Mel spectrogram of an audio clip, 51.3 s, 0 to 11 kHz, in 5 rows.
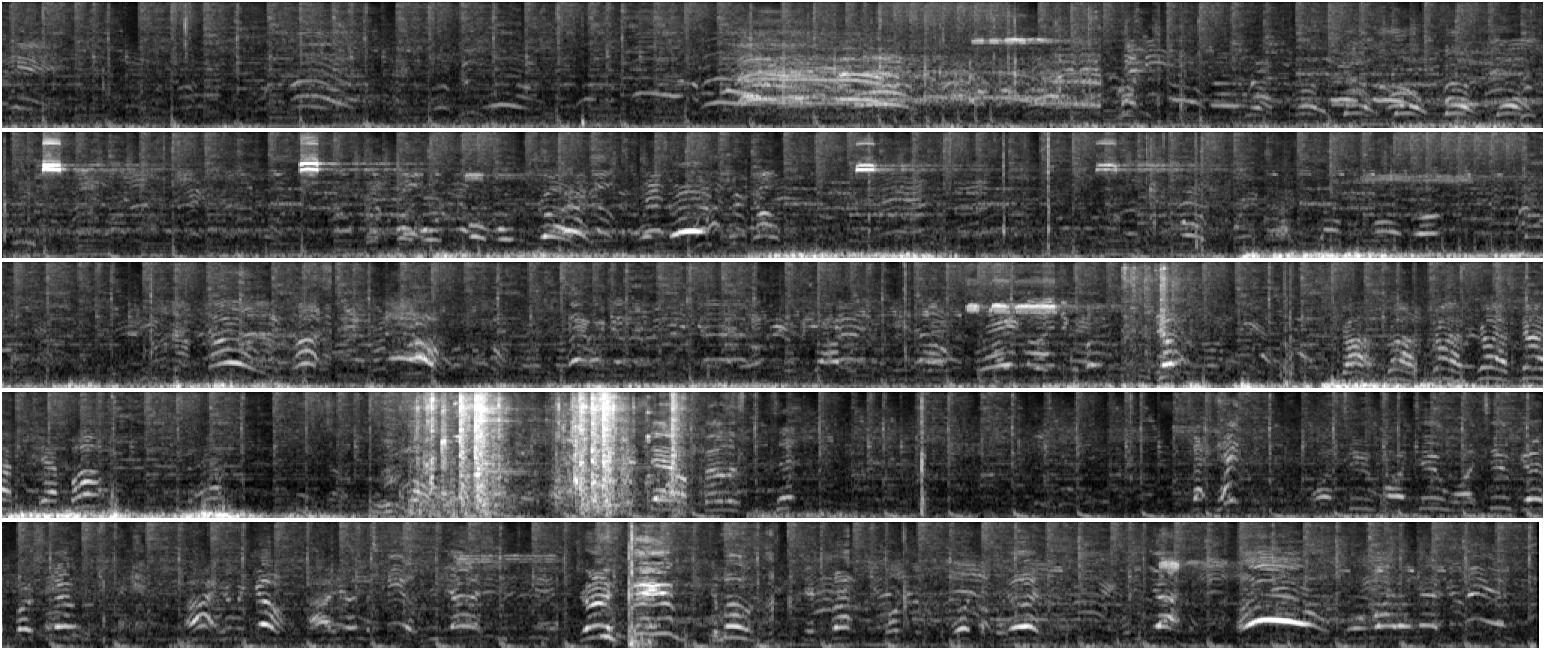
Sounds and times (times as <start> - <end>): Music: 0.0 - 51.3
Speech: 7.2 - 15.6, 16.2 - 32.2, 32.8 - 36.2, 37.5 - 51.3.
